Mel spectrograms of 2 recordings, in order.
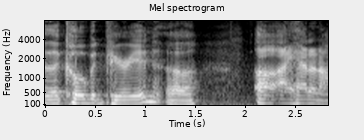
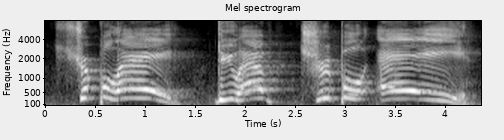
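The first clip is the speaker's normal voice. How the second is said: slow; 11 semitones higher, much slower than usual. Retold or imitated. Repeating slowly to foreigner.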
